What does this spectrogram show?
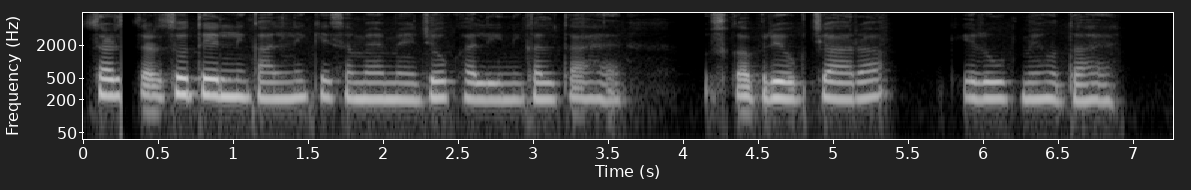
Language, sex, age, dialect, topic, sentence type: Hindi, female, 18-24, Marwari Dhudhari, agriculture, statement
